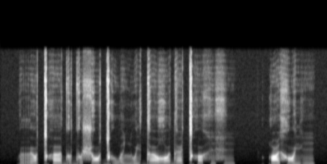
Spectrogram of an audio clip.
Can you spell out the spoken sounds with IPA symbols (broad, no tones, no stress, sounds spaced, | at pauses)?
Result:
rʲ ɔ ǀʰ ɜ d ʊ d ʊ ʃ ɔ ɡ͡ǀ ʊ w ə ʎ u j d ɜ ʁʷ ɪ d ɛ ǀʰ ʌ x i x i | qʷ i x ɔ j i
